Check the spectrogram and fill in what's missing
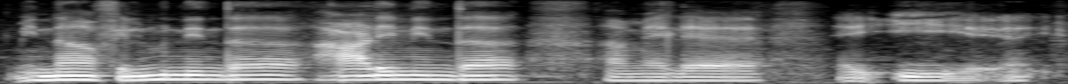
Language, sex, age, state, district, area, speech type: Kannada, male, 30-45, Karnataka, Dharwad, urban, spontaneous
